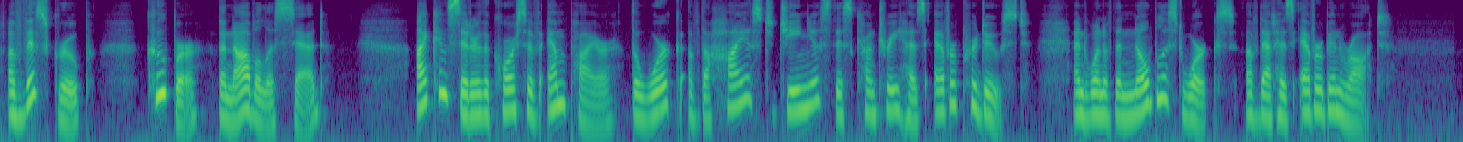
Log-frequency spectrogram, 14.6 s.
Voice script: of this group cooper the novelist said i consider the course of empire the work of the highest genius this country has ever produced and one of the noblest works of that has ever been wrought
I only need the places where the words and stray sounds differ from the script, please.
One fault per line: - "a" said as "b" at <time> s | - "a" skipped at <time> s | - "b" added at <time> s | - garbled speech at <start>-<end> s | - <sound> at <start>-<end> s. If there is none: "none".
none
